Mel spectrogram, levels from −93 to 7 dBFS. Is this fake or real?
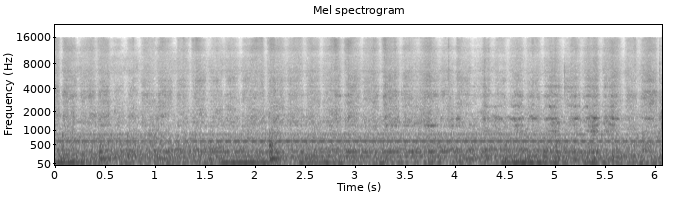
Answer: fake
